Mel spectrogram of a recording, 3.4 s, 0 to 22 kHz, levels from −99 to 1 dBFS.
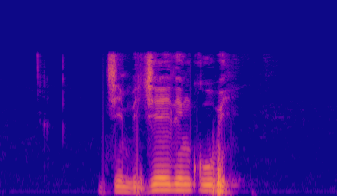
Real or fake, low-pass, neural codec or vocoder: real; 7.2 kHz; none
